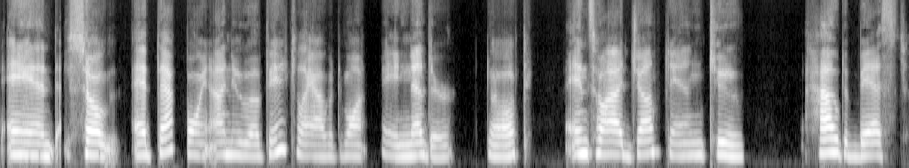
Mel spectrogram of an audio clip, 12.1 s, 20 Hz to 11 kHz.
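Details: Adult woman with Friedreich's ataxia, a rare progressive neurodegenerative disease diagnosed at age 23, which she says affects her speech and can cause swallowing difficulty; wheelchair user; ataxic dysarthria.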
